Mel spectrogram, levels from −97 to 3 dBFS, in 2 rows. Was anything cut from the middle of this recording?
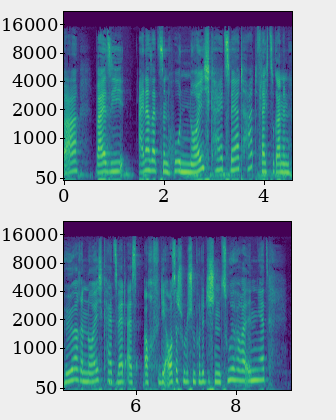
yes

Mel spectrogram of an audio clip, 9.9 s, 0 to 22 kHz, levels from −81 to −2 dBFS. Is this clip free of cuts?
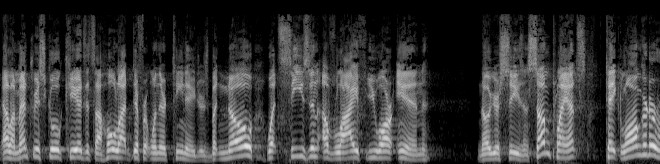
yes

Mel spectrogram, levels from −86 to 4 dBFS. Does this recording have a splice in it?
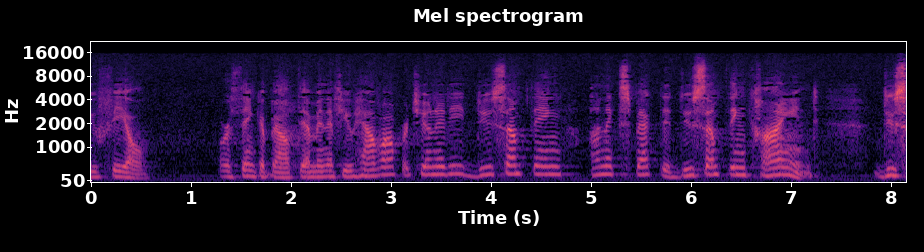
no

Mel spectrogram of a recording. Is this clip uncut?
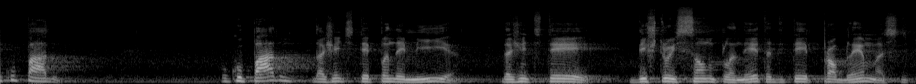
no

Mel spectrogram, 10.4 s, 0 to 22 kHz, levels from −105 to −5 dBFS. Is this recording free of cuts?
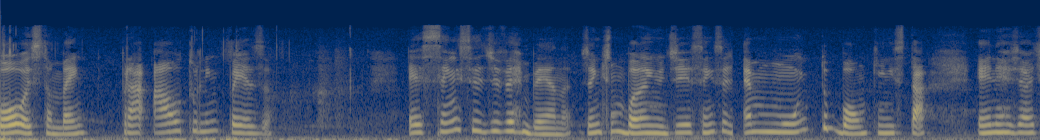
no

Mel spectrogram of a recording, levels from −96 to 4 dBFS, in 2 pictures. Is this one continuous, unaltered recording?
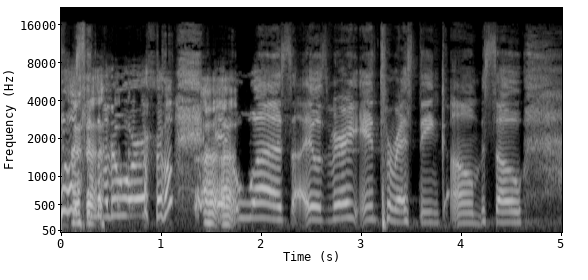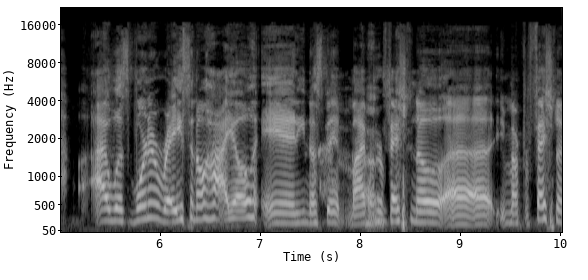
yes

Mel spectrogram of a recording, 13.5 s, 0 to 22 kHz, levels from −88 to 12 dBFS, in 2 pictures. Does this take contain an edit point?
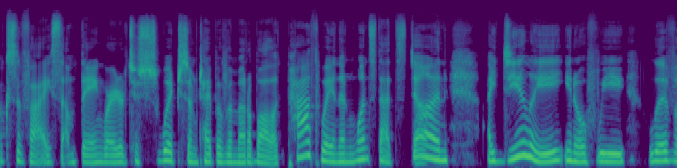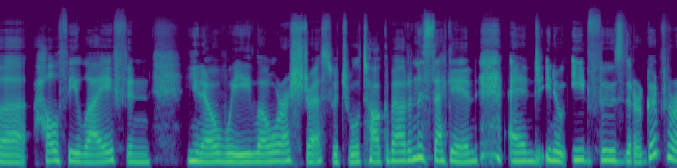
no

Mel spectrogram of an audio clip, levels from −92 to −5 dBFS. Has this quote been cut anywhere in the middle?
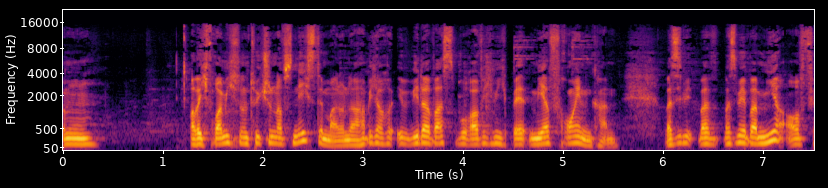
no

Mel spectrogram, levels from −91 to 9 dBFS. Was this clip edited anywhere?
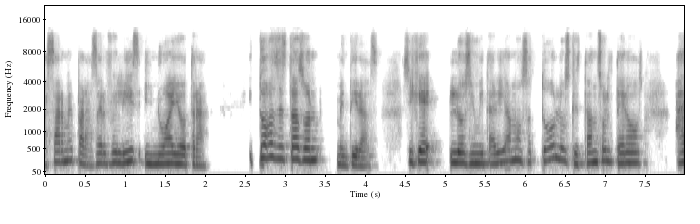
yes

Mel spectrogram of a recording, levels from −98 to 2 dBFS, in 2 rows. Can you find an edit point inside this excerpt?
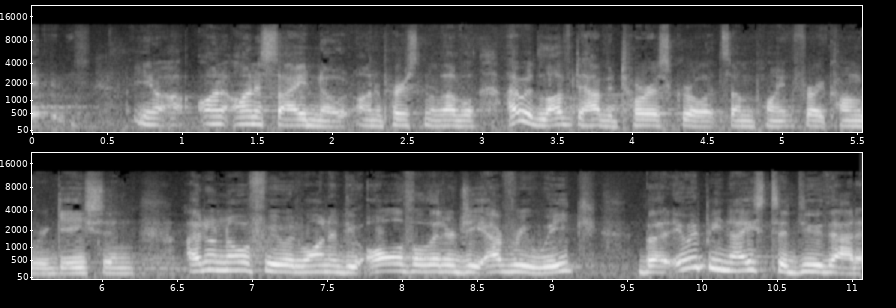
no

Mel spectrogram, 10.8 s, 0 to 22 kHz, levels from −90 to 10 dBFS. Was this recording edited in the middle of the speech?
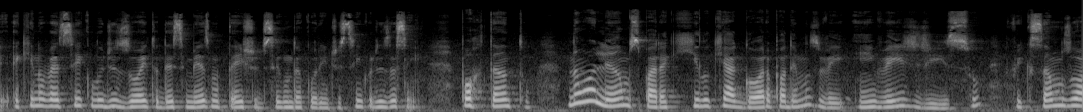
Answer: no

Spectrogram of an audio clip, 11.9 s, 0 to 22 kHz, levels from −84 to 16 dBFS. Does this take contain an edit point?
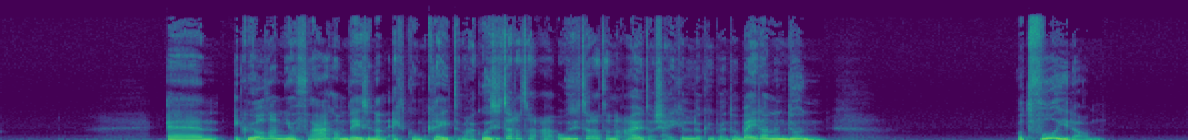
no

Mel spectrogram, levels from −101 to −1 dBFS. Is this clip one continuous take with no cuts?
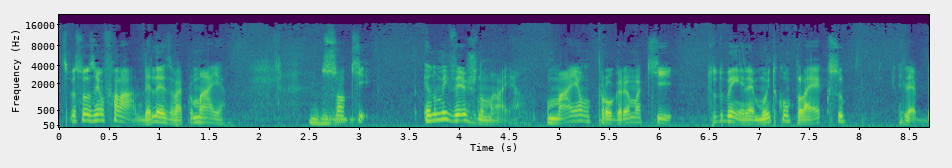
yes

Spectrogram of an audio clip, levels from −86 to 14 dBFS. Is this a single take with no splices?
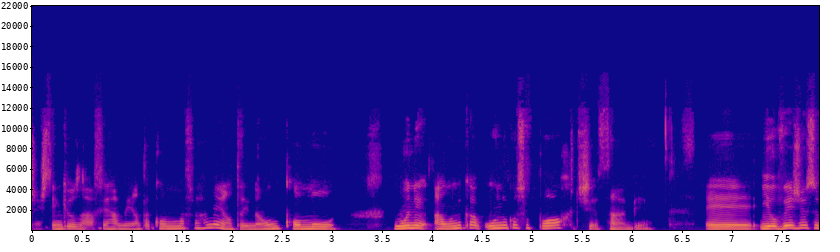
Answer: no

